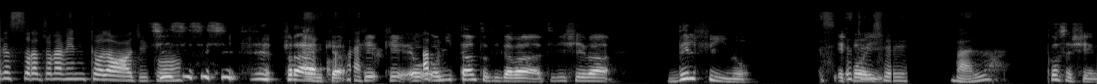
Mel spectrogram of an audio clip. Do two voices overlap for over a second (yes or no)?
no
